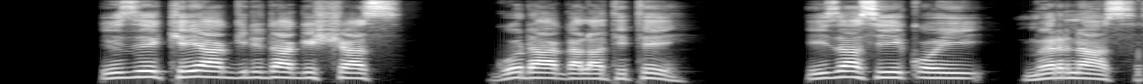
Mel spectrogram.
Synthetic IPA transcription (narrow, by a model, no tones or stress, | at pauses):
ʔɪzɪkɛjaːɡɪd̪ɪd̪ɐɡɪʃːɐs | ɡɔd̪aːɡɐlɐt̪ɪt̪eː | ʔɪzɐsiːkʼɔj | mɛɾɪnaːs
